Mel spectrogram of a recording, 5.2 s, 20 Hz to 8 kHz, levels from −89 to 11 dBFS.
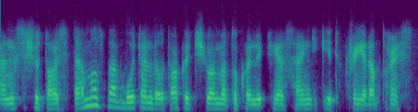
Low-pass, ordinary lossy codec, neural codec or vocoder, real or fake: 7.2 kHz; Opus, 16 kbps; codec, 16 kHz, 1 kbps, X-Codec, HuBERT features, trained on LibriSpeech; fake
